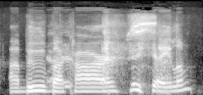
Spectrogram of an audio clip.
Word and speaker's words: Abubakar Salim: Can you pronounce this name? Abubakar Salim.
